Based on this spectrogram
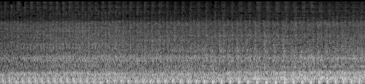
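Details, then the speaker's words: About 50-year-old MTD ride-on mower engine, burns oil, heard from seat with deck slightly raised: low even thumping about four beats per second, no stumbles or hunting; dead flat normal idle. "That's dead flat idle. Oh yeah, if you're sitting up here you can feel the notch."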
